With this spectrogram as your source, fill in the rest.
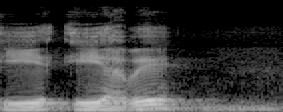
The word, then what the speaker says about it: Yahvé: esos pronunciaban nada más una forma breve, Yahvé, con I latina, no Y, sino con I latina, Yahvé, o a lo mejor también con la Y, con la I griega, pero pronunciándola como I latina, IAB.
